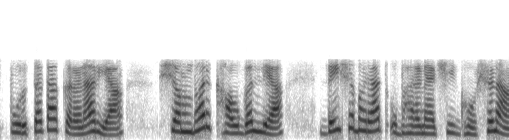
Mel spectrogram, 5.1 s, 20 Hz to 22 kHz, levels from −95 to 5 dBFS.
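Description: Throughout, the speech carries G.729 codec damage: a rough, slightly synthetic quality from 8 kbit/s model-based coding. A spectrogram shows energy confined between roughly 150 Hz and 3.4 kHz, with nothing above, and smeared, simplified harmonic detail within that band.

At 0.35 s, just before "करणाऱ्या शंभर खाऊगल्ल्या देशभरात", VoIP packet loss concealed by the speech codec covers a gap of about 30 ms, which fits three lost 10 ms frames. The decoder repeats its last pitch and filter at falling gain, giving a brief stretched sound that fades. The waveform shows a decaying repetitive stretch, and the spectrogram shows the energy fading.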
